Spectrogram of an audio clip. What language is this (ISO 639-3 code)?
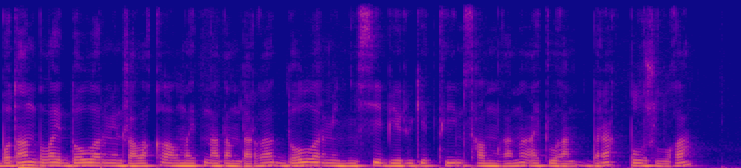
kaz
